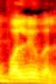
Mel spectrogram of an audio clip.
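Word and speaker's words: voluble: वैलुएबल नहीं वॉलुबल है।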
